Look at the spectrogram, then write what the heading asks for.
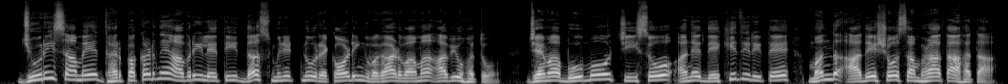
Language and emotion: Gujarati, neutral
